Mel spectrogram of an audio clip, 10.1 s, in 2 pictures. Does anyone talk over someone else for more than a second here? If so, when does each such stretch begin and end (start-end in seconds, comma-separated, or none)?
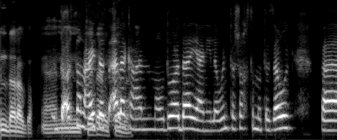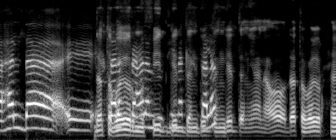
0.8-2.0, 6.5-8.4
